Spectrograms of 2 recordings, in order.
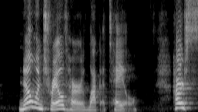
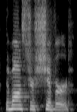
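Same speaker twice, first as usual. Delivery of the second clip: plain reading voice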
